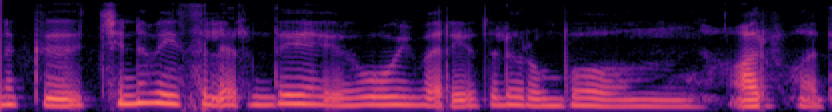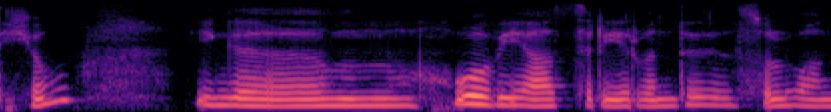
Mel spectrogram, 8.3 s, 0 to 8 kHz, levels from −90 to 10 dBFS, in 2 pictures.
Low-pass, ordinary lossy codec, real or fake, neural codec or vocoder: 7.2 kHz; none; real; none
